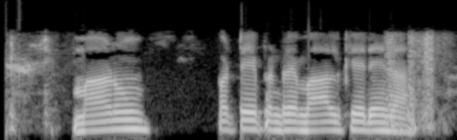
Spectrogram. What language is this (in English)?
Sindhi Bhil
